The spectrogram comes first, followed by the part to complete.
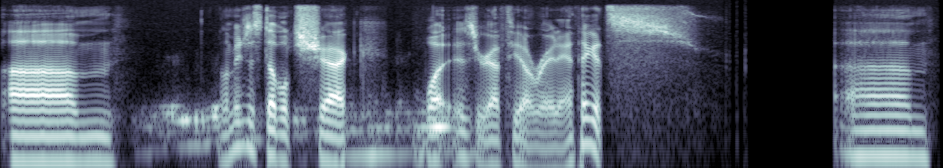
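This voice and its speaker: A man narrating a tabletop roleplaying game casually as game master, haltingly thinking aloud as he goes. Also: lowish voice, creaky, a bit bright, smooth, lo-fi sound. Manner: halting, thinking aloud while checking rules.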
